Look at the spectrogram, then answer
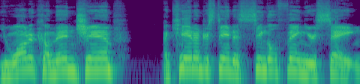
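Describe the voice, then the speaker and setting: Over a silent background in a very clean recording, a man uses a high-pitched put-on character voice at a fairly slow pace, keeping his loudness very even. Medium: audio drama. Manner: gruff, deadpan.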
